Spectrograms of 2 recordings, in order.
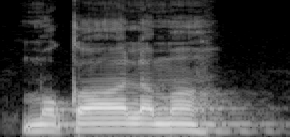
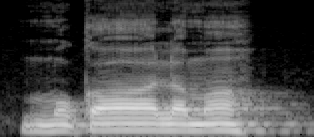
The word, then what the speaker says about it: مکالمہ: اصلاح تلفظ و املا۔ مکالمہ صحیح تلفظ ہے مکالمہ، مکالمہ۔ مقابل اس کا صحیح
